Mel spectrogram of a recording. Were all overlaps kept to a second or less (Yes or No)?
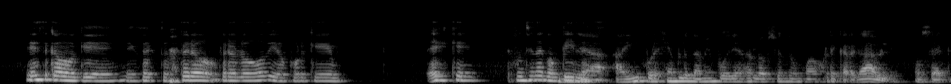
Yes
